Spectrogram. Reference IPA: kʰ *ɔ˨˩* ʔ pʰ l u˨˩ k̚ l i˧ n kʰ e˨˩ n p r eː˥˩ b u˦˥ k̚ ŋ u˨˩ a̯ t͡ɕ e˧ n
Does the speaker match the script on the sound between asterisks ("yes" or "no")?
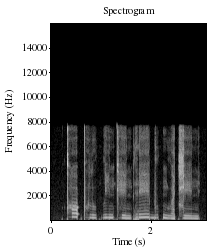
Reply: no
